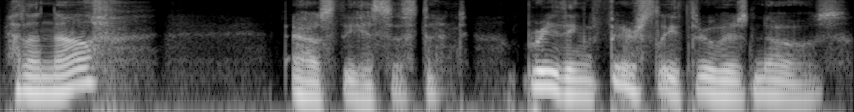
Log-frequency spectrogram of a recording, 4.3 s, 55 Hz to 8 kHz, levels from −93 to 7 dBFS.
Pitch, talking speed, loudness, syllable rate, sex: 125 Hz, 140 wpm, -19 LUFS, 5.6 syllables/s, male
